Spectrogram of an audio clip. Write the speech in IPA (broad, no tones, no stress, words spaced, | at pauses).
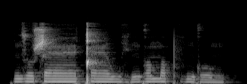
nzoʂæːǃæː we̤ ŋɡɒmɒ pʰi̤ŋɡom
